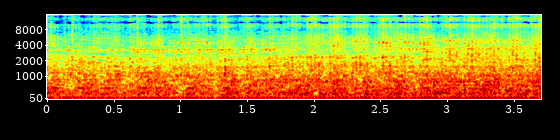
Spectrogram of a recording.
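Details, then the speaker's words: International Harvester 1468 tractor without its V8, diesel engine idling after repair work, charging with oil pressure; steady even clatter with no knocks or misses, sounding healthy. "Motor sounds healthy, though. No TA, so let her eat, right?"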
